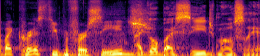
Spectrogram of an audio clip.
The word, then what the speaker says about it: Ceej: So it was Chris, CJ, and they just got lazy on me and made it Ceej. So, Ceej. Yeah. All right. It works. One syllable.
